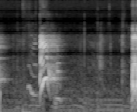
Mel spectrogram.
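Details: Seven-week-old puppy 'talking' indoors while its owner praises it. A short, bright yelp breaks out and falls in pitch, then quiet, then another sudden yip at the very end.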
